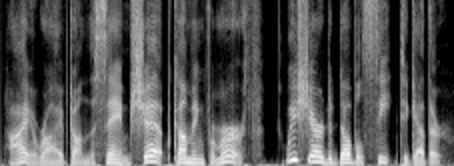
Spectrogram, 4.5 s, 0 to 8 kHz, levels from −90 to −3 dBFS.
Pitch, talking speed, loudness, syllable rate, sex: 190 Hz, 200 wpm, -17 LUFS, 5.5 syllables/s, female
